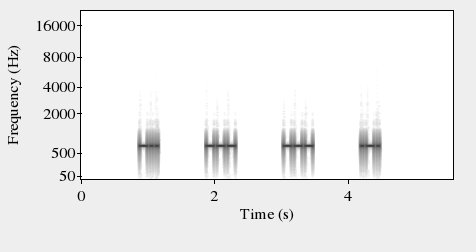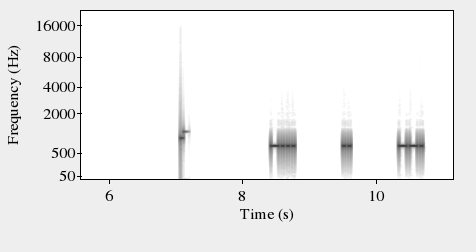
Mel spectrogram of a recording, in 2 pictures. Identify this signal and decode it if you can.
Morse code, heard as a keyed tone, about 31 wpm, spaced as for 10 wpm, 700 Hz. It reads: DOOR BIG
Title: 6x Character Spacing - Top 300 Words - 30wpm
